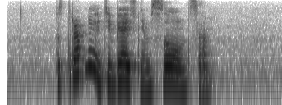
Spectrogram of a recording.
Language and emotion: Russian, positive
